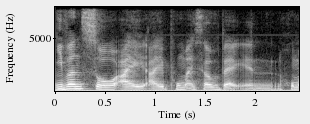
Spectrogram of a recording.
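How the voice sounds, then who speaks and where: A woman speaks with a Singaporean accent. Audible room echo surrounds her voice. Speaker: youtuber. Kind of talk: self-reflective vlog monologue. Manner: loud; casual, filler-heavy.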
